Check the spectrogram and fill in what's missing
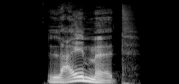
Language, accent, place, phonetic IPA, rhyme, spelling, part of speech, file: German, Germany, Berlin, [ˈlaɪ̯mət], -aɪ̯mət, leimet, verb, De-leimet.ogg
- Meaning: second-person plural subjunctive I of leimen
